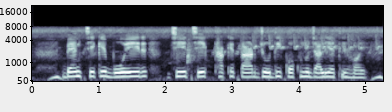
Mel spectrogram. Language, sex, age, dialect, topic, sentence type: Bengali, female, 25-30, Northern/Varendri, banking, statement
